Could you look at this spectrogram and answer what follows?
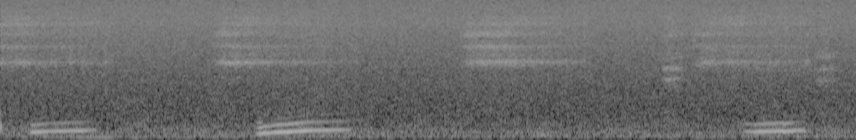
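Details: Eight-month-old huntaway cross puppy snoring during sleep: low, buzzing, tonal snores with a faint whistle, about three breaths in nine seconds.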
